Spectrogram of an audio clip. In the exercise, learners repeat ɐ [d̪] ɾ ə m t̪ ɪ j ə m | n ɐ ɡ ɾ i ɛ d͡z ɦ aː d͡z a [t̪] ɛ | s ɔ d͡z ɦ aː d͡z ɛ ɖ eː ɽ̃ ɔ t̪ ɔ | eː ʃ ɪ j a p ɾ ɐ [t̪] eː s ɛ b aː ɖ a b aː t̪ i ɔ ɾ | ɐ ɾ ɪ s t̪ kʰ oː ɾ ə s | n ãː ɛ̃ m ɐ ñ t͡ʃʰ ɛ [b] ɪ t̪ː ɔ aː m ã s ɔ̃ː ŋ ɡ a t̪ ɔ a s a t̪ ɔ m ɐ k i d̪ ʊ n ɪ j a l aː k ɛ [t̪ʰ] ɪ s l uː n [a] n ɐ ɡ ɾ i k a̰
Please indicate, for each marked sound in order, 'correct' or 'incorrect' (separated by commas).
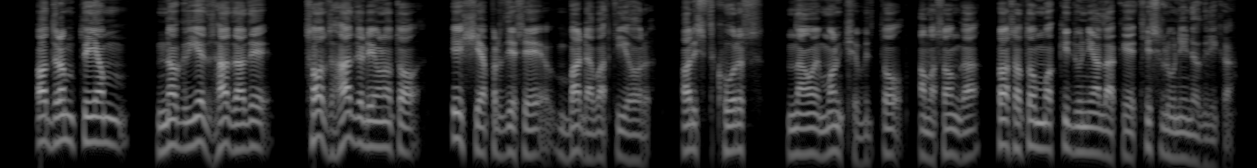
correct, incorrect, incorrect, correct, correct, incorrect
